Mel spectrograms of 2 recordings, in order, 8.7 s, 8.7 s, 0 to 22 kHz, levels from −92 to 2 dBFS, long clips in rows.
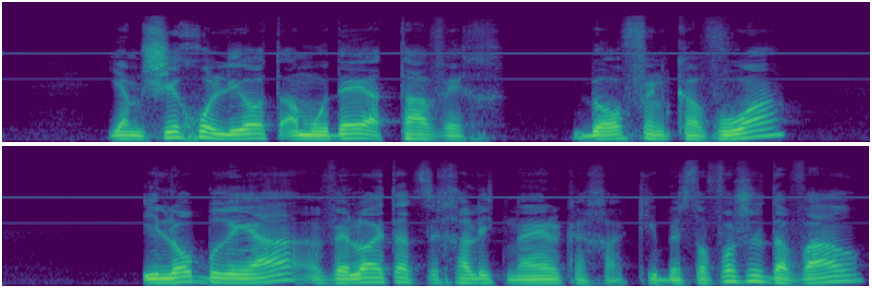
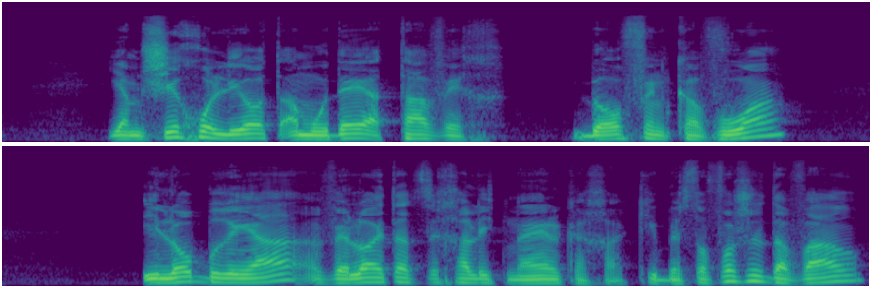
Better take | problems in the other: second | high-pitched whine; faint; throughout; 5 kHz, 35 dB below the speech

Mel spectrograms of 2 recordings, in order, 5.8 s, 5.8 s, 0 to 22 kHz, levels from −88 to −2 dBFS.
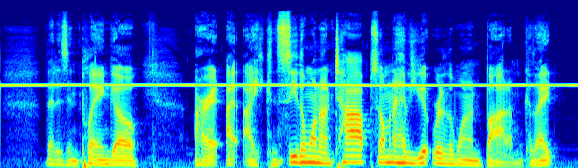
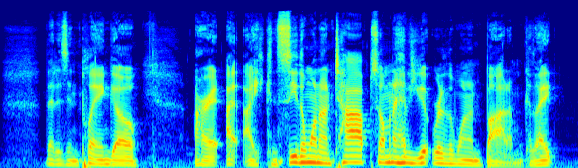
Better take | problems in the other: second | high-pitched whine; loud; throughout; 2.5 kHz, 7 dB below the speech

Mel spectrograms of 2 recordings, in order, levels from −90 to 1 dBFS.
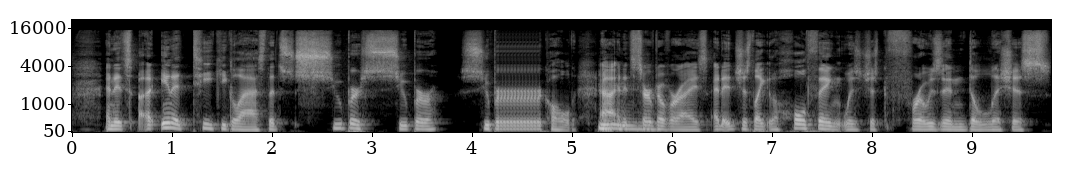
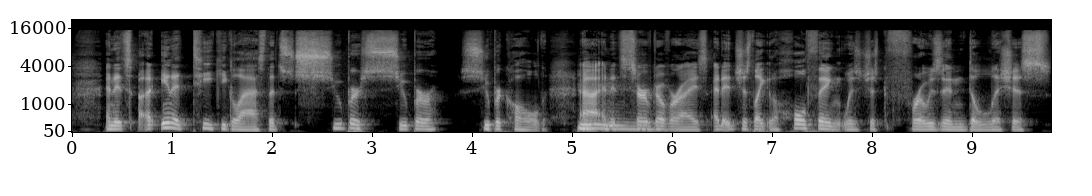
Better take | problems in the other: second | audio freezing; at 4.5 s

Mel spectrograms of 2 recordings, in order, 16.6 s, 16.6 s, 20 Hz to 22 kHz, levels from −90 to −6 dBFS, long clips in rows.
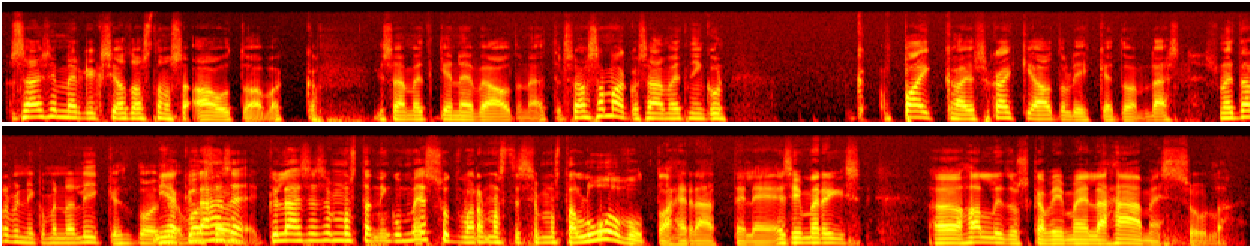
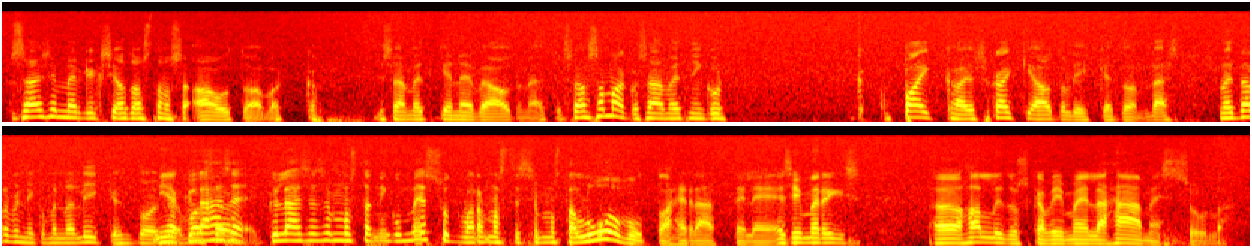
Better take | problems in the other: first | hiss; loud; throughout; 8 dB below the speech; faint in the first

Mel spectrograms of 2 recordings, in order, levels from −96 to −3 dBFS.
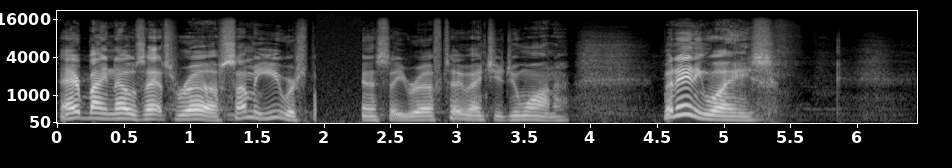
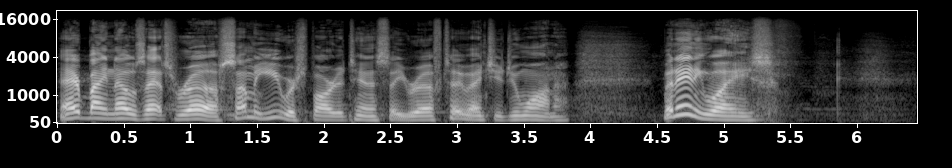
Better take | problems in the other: second | audio cutting out; at 2 s

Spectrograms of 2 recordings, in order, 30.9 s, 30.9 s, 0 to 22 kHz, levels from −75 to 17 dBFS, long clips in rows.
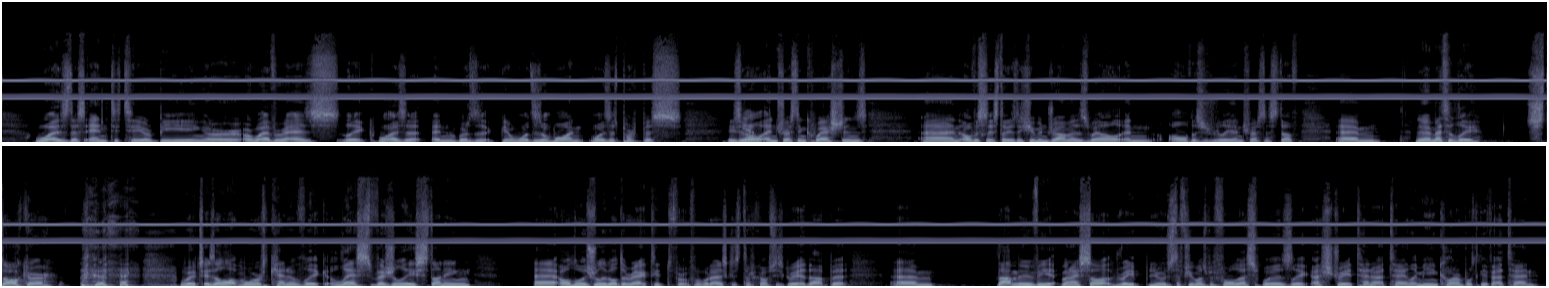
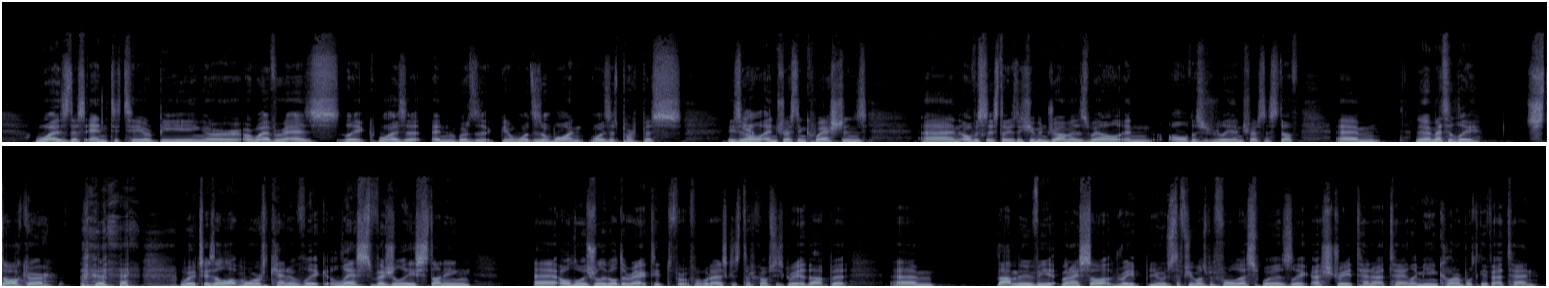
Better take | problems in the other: second | high-pitched whine; loud; throughout; 10 kHz, 5 dB below the speech

